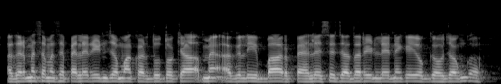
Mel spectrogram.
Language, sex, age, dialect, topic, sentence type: Hindi, male, 25-30, Hindustani Malvi Khadi Boli, banking, question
